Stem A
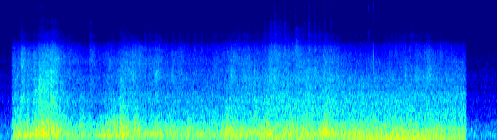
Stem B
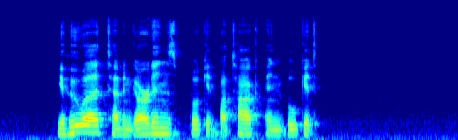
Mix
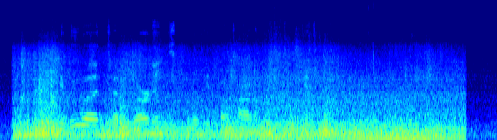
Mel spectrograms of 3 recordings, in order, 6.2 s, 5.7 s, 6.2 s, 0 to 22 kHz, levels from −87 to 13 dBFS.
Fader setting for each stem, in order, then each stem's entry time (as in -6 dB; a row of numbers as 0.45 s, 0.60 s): -5.5 dB, -13.0 dB; 0.00 s, 0.00 s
